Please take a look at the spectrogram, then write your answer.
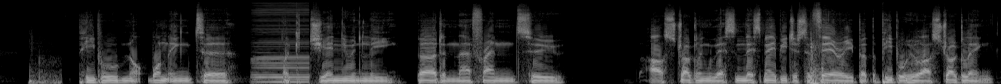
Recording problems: distortion; slight; 4% of the sound clipped
footsteps; faint; at 0.5 s; peak 15 dB below the speech
alarm; noticeable; at 2.5 s; peak 4 dB below the speech
footsteps; noticeable; at 8 s; peak 6 dB below the speech

